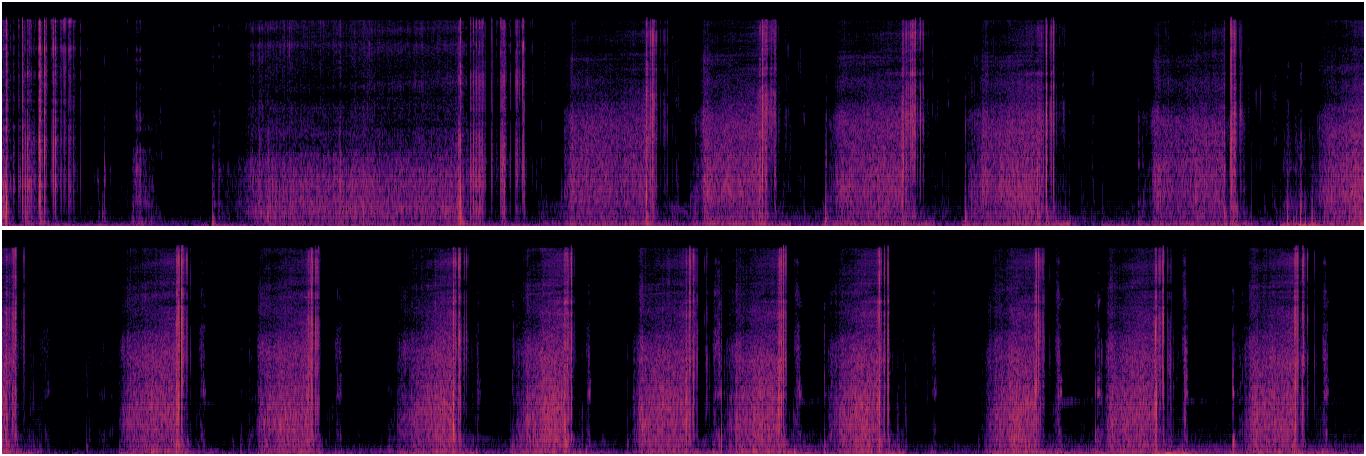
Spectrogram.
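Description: Metal tines of a pick pushed into and pulled out of packed kinetic sand, a grainy crunch repeated about every two-thirds of a second.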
